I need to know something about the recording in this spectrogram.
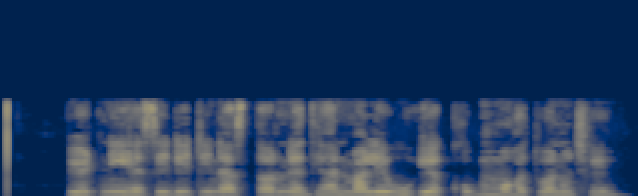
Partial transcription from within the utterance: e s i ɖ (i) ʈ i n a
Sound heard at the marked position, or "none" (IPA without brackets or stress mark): i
